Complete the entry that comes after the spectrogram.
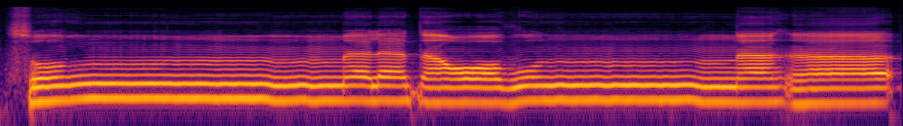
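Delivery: very slow melodic recitation, nasal hum on the doubled nun; slow Quran chant with nasal ghunna. Shown as a demonstration. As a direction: draw out لترون with a humming nasal. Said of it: "Urdu تلفظ".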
